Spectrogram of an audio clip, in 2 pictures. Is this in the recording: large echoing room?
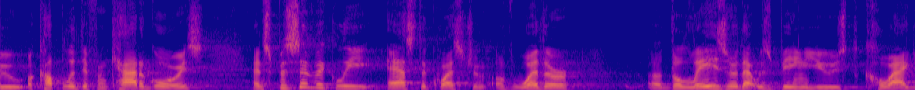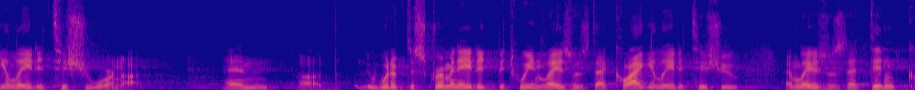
yes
